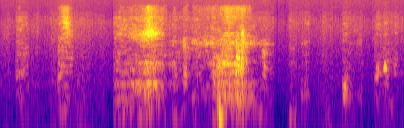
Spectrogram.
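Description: Near silence with faint rustling and a soft, low thump about two seconds in.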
